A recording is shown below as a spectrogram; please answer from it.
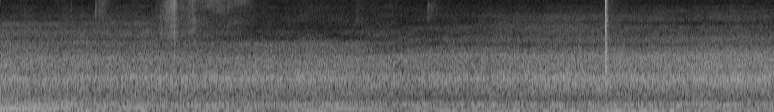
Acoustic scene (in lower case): residential area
